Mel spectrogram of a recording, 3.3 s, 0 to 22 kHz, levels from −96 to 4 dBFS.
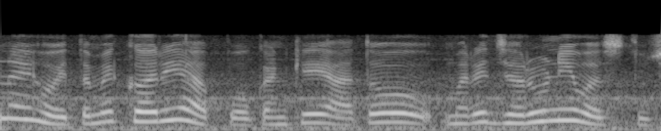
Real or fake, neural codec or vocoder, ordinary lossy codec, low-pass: real; none; none; 7.2 kHz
